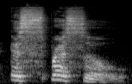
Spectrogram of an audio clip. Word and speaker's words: espresso: such a thing as espresso coffee. This is a common mispronunciation of the popular European hot drink known as espresso.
